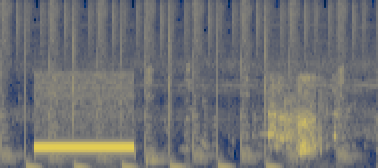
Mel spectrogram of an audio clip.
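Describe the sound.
A loud, steady telephone dial tone hums for about a second while a call is being placed, then cuts off; rhythmic low thumps and brief muffled voice-like noise follow.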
